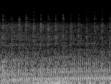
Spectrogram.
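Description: A gas-powered leaf blower runs at a lawn-mowing job, a loud, steady close-up engine roar with no talk.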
